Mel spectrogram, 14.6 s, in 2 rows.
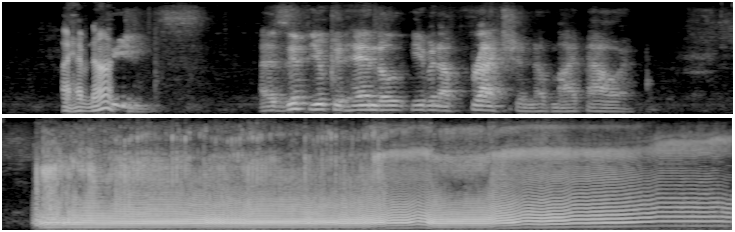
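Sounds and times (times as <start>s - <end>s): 
speech: 0.6s - 1.7s, 2.6s - 6.4s
fake fart sound: 7.6s - 14.5s.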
